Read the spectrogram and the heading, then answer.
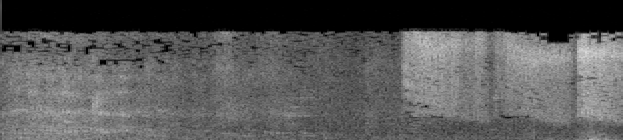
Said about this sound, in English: Sound of waves.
